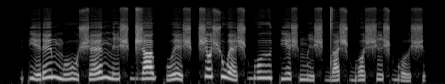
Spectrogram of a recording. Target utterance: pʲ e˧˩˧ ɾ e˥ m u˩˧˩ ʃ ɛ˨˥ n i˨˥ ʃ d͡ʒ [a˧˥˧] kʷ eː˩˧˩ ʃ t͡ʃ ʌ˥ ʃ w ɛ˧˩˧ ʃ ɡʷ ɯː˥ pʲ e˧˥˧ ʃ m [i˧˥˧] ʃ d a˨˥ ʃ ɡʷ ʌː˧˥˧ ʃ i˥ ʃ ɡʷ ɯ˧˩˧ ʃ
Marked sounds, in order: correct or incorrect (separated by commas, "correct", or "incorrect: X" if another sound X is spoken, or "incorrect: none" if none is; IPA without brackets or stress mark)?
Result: incorrect: a˥, incorrect: i˧˩˧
